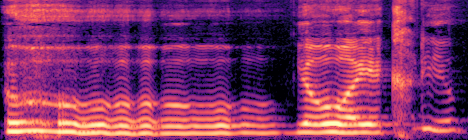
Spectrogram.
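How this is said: It is cried out in anguished lament. The speaker calls it right. "이런 뉘앙스예요"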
